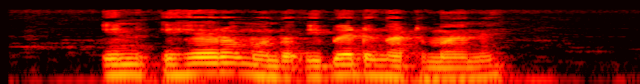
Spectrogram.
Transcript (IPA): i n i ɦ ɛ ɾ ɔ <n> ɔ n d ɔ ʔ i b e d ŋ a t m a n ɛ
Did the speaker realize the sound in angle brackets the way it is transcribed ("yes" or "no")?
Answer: no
